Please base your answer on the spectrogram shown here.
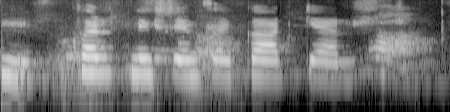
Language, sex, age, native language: Icelandic, male, 9, Icelandic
